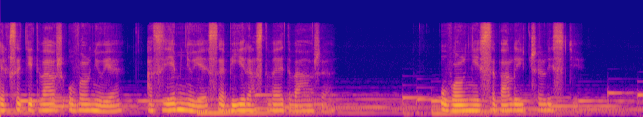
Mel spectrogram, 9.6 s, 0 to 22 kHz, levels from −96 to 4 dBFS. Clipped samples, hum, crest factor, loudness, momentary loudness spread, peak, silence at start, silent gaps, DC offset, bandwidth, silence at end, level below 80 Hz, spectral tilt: under 0.1%; none; 18 dB; -23 LUFS; 18 LU; -4 dBFS; 0 s; none; under 0.1%; 11 kHz; 0 s; -60 dBFS; -5.5 dB/octave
